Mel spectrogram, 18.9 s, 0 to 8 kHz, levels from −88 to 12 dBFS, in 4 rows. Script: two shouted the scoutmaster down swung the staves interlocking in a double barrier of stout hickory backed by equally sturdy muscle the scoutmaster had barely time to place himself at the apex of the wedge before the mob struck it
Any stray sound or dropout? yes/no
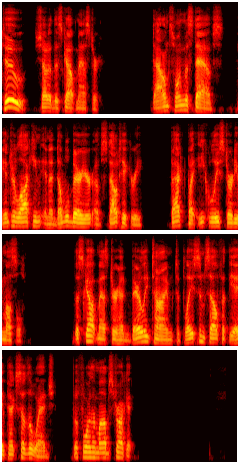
no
